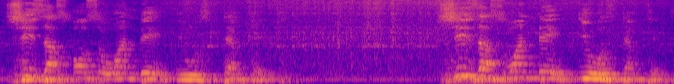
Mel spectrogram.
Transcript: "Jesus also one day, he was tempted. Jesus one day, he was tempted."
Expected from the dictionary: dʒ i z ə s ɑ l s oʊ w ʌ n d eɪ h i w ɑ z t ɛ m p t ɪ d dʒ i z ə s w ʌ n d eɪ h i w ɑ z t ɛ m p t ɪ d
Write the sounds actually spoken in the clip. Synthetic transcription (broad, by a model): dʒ i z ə s ɑ l s oʊ w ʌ n d eɪ h i w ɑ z t ɛ m p t ɪ d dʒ i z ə s w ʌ n d eɪ h i w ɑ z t ɛ m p t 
